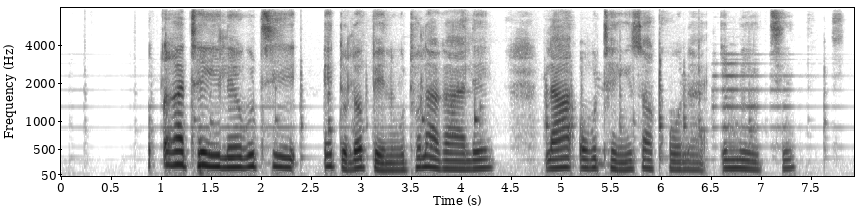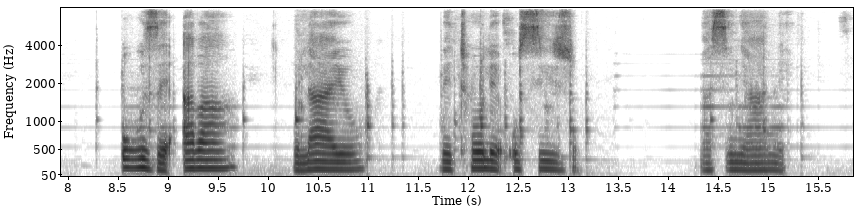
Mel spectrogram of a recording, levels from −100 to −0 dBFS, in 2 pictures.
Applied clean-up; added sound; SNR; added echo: neural mask model RNNoise.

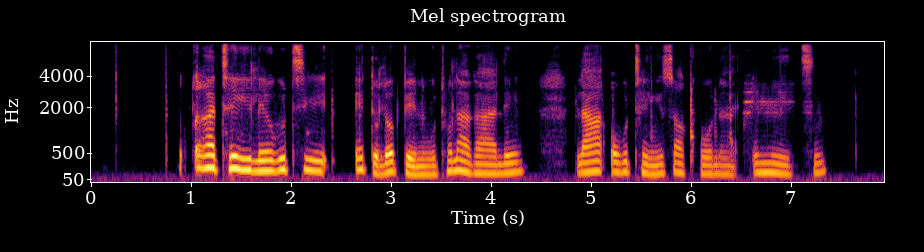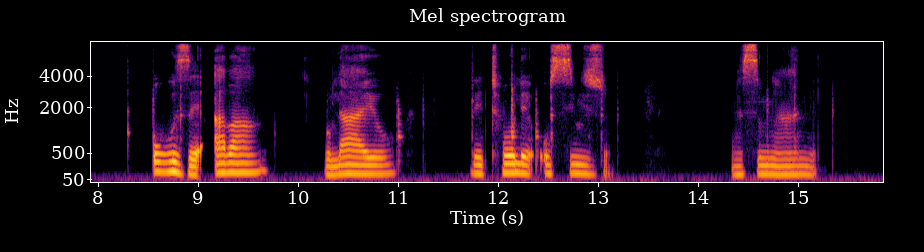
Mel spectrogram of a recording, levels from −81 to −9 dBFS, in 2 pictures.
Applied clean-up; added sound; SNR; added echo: neural diffusion model UNIVERSE++.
